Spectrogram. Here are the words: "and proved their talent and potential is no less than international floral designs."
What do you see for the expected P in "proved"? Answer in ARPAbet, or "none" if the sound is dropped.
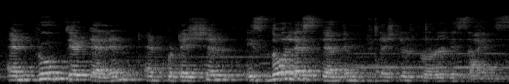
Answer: P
